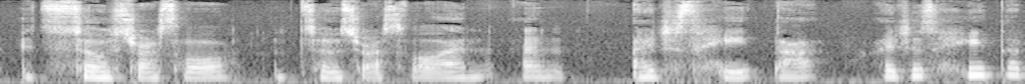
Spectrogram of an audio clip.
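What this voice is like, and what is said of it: Dry, worn-out hoarse voice. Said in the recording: “my throat is getting very dry and like I'm getting a lot of cough attacks, which is why my voice is getting shot”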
